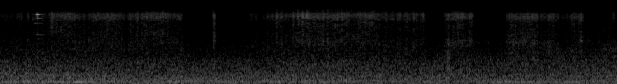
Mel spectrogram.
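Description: Steady background hiss, strongest in the high range and dipping now and then, with one sharp click about half a second in.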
